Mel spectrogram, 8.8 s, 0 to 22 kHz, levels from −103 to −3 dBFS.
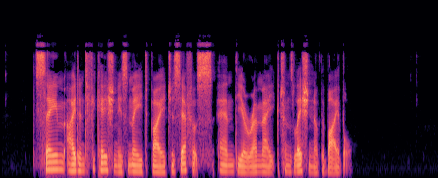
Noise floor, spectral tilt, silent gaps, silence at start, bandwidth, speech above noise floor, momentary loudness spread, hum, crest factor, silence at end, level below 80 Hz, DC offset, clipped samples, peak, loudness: under -90 dBFS; -3.5 dB/octave; none; 0.7 s; 9.6 kHz; over 65 dB; 7 LU; none; 22 dB; 1.8 s; -52 dBFS; under 0.1%; under 0.1%; -4 dBFS; -25 LUFS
